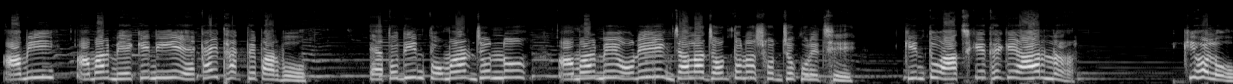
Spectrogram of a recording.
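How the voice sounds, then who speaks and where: Woman voicing cartoon village dad, high voice, aggrieved n protective husband, music behind. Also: moderate pace, long pauses, pushed and bright. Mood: indignant, firm. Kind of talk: cartoon fairy-tale dialogue. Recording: music under the voice.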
